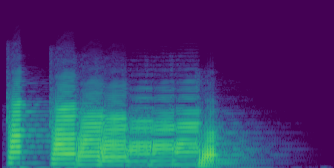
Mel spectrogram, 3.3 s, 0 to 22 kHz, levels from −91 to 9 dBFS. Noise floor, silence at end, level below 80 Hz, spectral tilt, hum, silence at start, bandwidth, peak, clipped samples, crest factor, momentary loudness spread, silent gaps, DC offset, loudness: -69 dBFS; 0.95 s; -44 dBFS; -9 dB/octave; none; 0.05 s; 6.6 kHz; 0 dBFS; under 0.1%; 18 dB; 5 LU; none; under 0.1%; -18 LUFS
